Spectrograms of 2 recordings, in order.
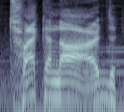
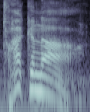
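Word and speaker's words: Trénard: as for my name not trenard it is trar trenard trar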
